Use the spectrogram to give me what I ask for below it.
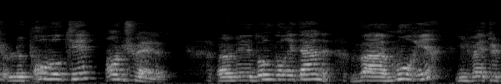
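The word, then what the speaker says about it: Don Guritan: Don Goritan, la prononciation Don Goritan.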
